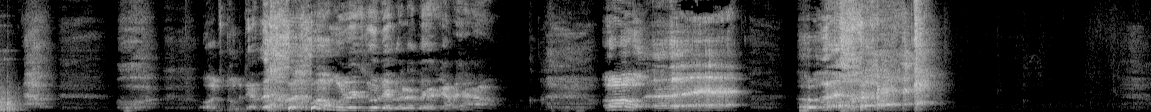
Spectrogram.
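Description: A man's loud wordless vocal noises in several bursts, the longest starting about three seconds in, straining and bending in pitch, with quiet near the end. They are his reaction to the chilli burn of an extremely hot hot dog.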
